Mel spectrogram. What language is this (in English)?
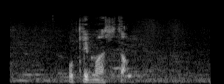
Japanese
